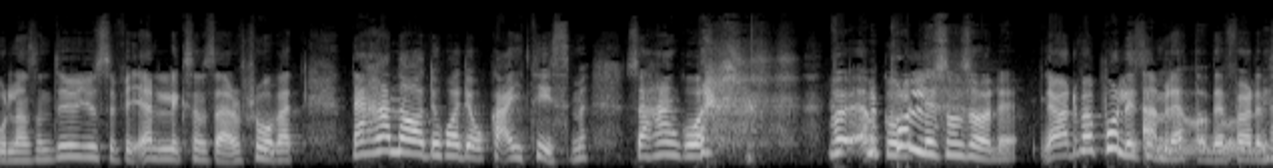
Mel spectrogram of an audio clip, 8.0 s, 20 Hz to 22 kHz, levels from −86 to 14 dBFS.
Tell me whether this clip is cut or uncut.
cut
